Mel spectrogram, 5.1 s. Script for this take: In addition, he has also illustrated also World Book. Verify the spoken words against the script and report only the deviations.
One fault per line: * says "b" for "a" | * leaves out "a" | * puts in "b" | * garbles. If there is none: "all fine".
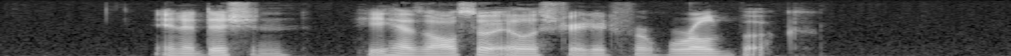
* says "for" for "also"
